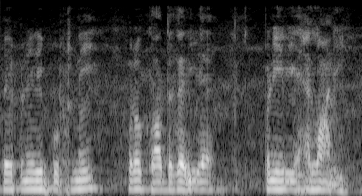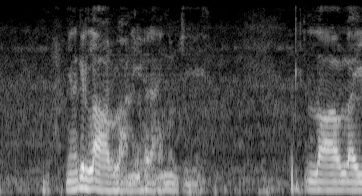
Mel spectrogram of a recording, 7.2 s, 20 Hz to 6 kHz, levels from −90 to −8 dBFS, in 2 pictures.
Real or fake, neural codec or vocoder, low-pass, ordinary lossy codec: fake; codec, 16 kHz, 4 kbps, FreqCodec, larger model; 5.4 kHz; none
